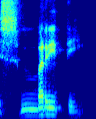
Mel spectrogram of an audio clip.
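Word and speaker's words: स्मृति: Escuchen la pronunciación, Shruti y Smriti.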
